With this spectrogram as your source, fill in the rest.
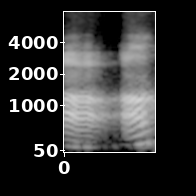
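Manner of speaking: आ going low then rising back; third tone, dipping. Shown as a demonstration. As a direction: sink on आ, then lift it. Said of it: "third के साथ".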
